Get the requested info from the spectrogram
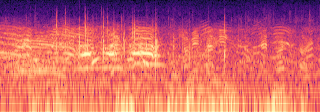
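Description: Several voices shouting and calling out at once, overlapping and high-pitched: sideline spectators and players yelling during play.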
